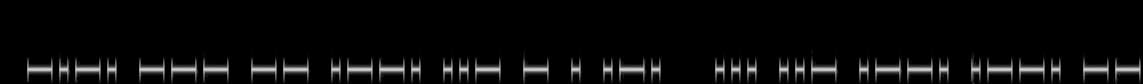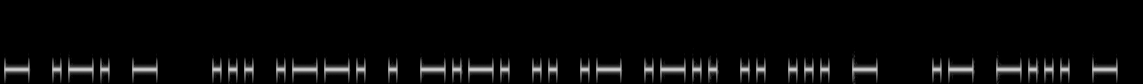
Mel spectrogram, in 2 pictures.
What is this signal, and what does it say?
Morse code, heard as a keyed tone, about 15 wpm, 700 Hz. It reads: COMPUTER SUPPORT SPECIALIST ABT
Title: Practice QSO - Exchange 3 - More Info - 15wpm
